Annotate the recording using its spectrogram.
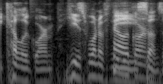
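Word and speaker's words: Celegorm: don't care i think my sister always pronounced that kelliborn but there's no bee or this this is yeah it would be kelligorn he's one of the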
